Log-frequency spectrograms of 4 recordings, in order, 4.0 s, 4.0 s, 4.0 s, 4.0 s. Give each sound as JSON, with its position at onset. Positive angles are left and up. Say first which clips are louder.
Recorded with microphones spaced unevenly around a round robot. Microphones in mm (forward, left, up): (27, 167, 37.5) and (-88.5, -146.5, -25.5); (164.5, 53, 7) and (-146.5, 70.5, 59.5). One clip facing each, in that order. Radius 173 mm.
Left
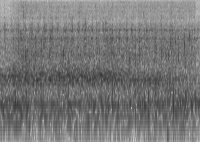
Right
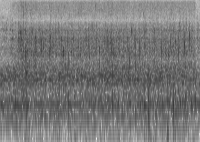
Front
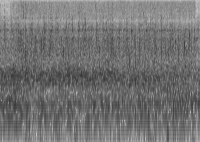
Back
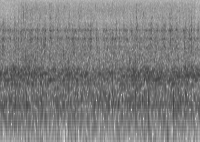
{"t": 0.2, "sound": "frying", "louder": "left 2 dB, front 4 dB", "azimuth_deg": -30}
